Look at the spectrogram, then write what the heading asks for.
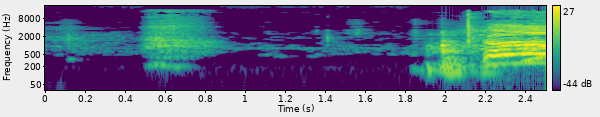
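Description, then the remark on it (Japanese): A door creaks loudly, a strained squealing groan with a dull knock as it shuts by itself, preceded by a brief breathy rustle and a quiet pause. “じゃあドアがギーって言っただけで、 え？勝手に閉まった。”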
